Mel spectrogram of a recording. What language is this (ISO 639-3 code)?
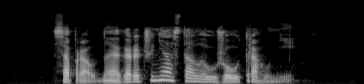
bel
